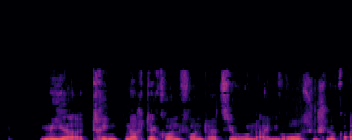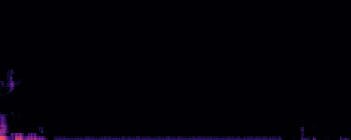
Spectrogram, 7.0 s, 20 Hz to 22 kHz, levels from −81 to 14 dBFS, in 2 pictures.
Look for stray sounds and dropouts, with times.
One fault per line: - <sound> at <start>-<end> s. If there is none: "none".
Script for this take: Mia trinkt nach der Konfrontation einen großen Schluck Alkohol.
none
